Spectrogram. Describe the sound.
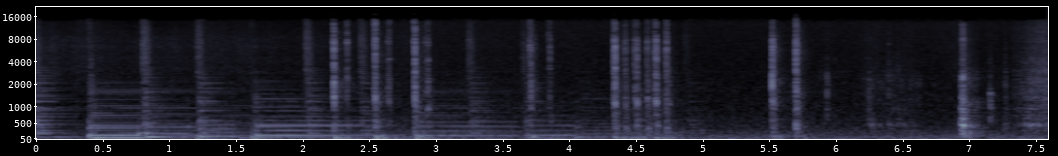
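Typing an email on a computer keyboard, with many quick, crisp keystrokes in uneven bursts and short pauses, fairly faint.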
